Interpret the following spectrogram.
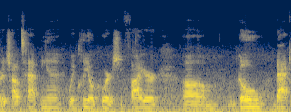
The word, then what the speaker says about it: Cleöcrt: pleasure of meeting in return my name is Cleo Court it is spelled c-l-e-o-c-r-t -c-l-e-o-c-r-t-n- I am on every social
